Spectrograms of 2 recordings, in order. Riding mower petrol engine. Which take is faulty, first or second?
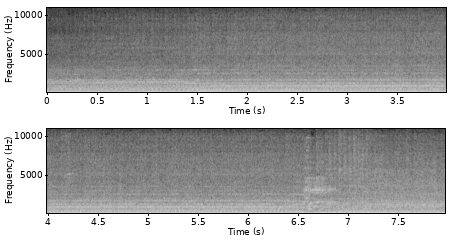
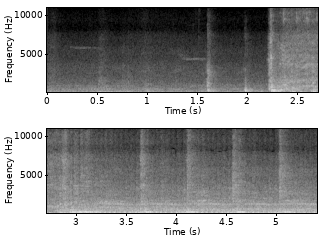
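second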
